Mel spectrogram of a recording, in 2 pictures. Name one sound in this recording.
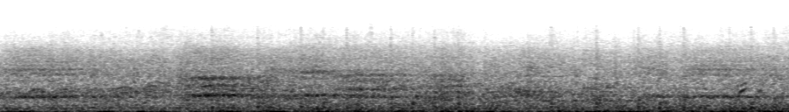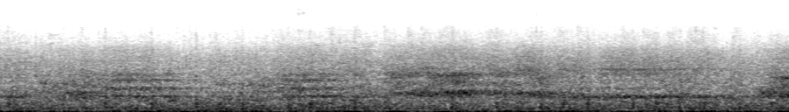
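A large stadium crowd sings a chant together loudly.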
